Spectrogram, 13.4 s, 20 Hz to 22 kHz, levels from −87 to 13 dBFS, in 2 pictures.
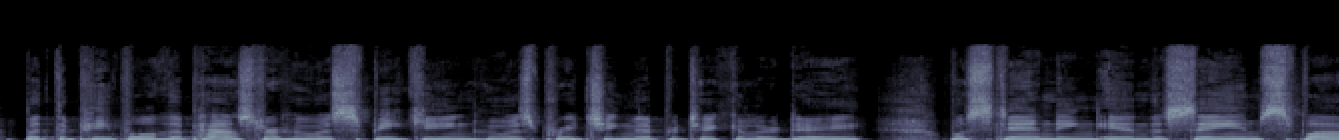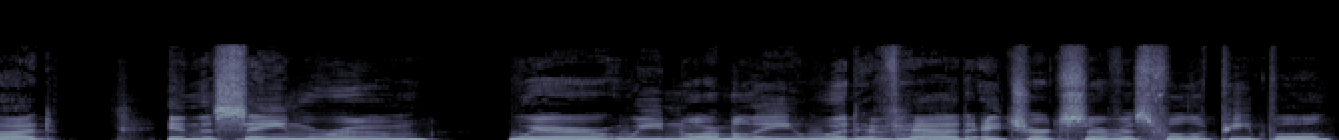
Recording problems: squashed, flat; somewhat

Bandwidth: 14.5 kHz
